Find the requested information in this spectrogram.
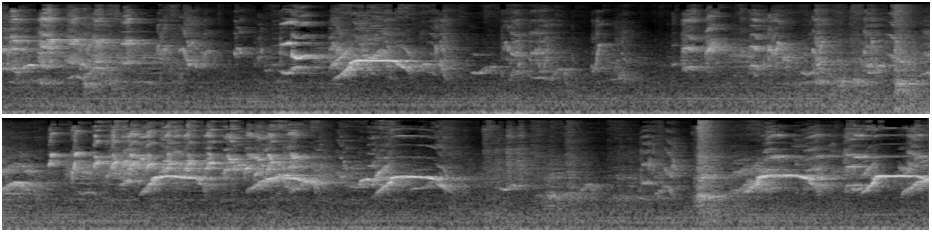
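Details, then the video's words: Chattering of lovebirds around newly added nest boxes: bright, bent chirps come in clusters, with a busy wash of high twittering between them and brief quieter gaps. "Lovebirds add nest boxes activity & chirping sounds"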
